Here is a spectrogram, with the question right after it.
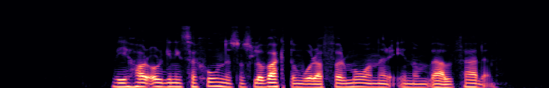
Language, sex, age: Swedish, male, 19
